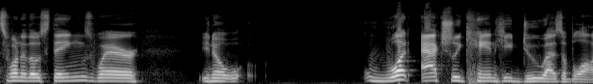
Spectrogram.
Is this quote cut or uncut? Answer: uncut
